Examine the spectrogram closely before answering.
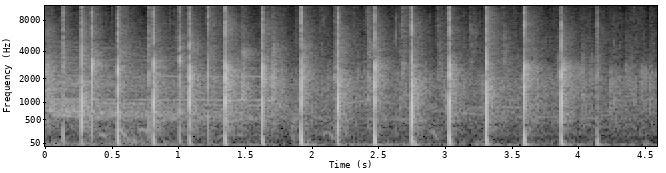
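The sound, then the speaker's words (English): Studio audience clapping in a steady, rhythmic beat, sharp hand claps repeating at an even, quick pace for several seconds. “Oh, that's our studio audience. Yeah. They'll calm down in a minute.”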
